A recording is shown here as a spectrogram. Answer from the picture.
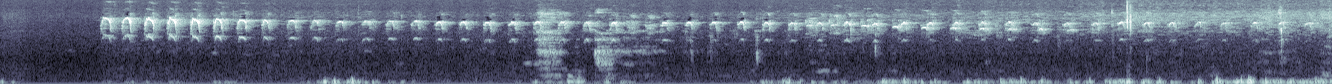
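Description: A bird calling in a rapid run of short, high notes, about seven a second, starting about a second in and keeping on without a break.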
